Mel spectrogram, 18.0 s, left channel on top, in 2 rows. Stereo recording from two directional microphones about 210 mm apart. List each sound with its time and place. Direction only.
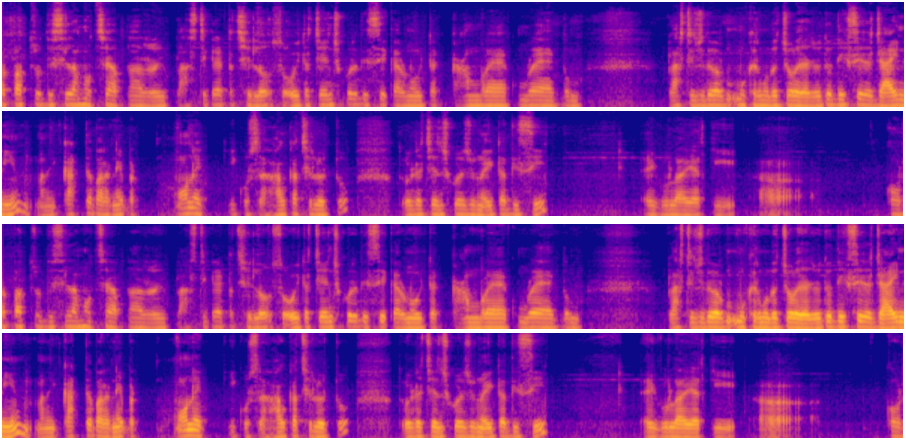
0.0 s speech: 10° left (ahead or behind)
2.3 s speech: 10° right (ahead or behind)
2.6 s speech: 25° right (ahead or behind)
